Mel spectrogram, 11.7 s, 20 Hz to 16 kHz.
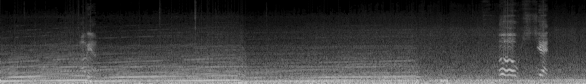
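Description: A 2018 Mustang in sport mode accelerating hard from about 55 mph, the engine note climbing steadily through gears with brief shift breaks, loud and close inside the cabin, with short excited exclamations from the driver.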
